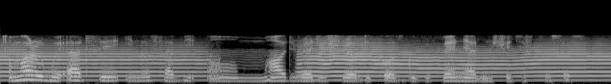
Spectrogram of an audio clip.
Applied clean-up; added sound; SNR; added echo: none; Trumpet; -2 dB; none.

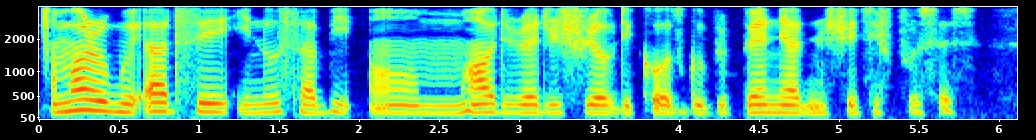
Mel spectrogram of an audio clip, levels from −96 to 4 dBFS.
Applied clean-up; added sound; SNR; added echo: none; none; none; none.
